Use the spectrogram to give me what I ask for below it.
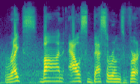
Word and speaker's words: Reichsbahnausbesserungswerk: It's an abbreviation for Reichsbahnausbesserungswerk. That's actually one 7-syllable German word.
